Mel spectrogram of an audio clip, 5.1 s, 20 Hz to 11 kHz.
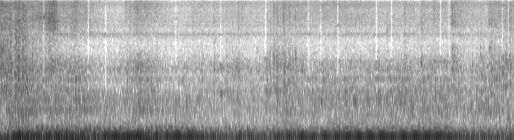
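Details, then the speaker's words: High-mileage 306 V8, cold start: rough, low, uneven thumping under the idle at about three beats a second, engine knock, cause unknown. "This is the start. Oh yeah, listen to it knock."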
